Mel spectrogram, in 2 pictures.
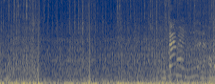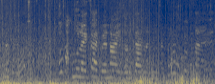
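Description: Becak motor (motorcycle-sidecar tricycle) running along a farm track, a steady low rumble of engine and wind on the microphone. A voice talks over it twice, about three and six seconds in.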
